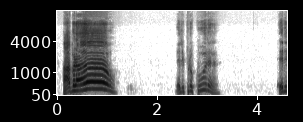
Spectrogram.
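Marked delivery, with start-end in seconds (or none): 0.1-1.2 high, loud, long-drawn call; calling shout. Acted. Jesus calling Abraão in paradise, drawn-out shout. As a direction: call the name out across a great distance. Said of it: "Jesus tá gritando agora".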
